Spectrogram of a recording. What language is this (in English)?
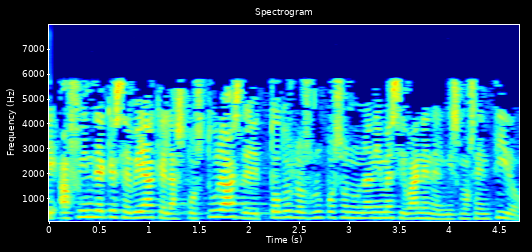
Spanish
